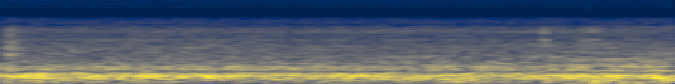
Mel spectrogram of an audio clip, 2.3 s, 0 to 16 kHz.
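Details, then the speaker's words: HP Pavilion P6000 series desktop case fan stuck at high idle after restarting, a faint constant airy whir with steady hum and no slowdown; fan running at high speed. "Fan's still idling at high idle."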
